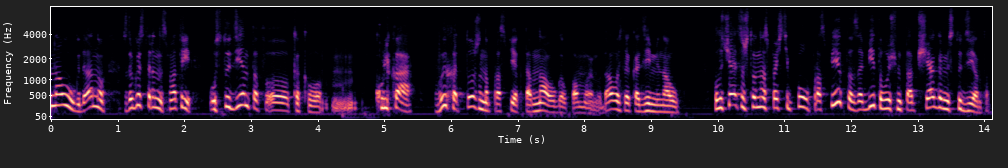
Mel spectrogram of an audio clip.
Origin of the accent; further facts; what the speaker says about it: Minsk, Belarus; мы коренные минчане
